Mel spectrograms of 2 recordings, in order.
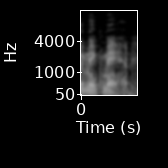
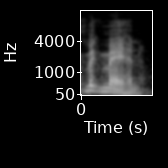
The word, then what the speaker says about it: McMahon: right and uh but here we would say McMahon what what did you would say here in in America we would say Patrick Pat McMahon so you'd pronounce my name wrong because it's Patrick McMahan that's the name and you can you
